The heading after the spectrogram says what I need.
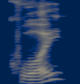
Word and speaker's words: Kuo: You can find Kristin Manna, and it's Manna, Dave Rice, and Quoy. Did I say it right, Quo. Oh, like Quo. status quo? Yeah. Status quo, Quo.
